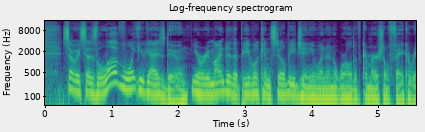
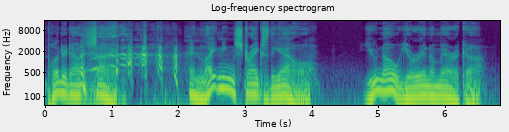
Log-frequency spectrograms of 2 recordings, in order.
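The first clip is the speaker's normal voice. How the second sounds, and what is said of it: Imitates another person's voice. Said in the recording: “I've been told I actually do a pretty good Reagan impersonation.”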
